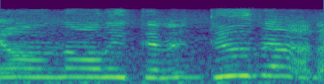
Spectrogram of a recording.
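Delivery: high, slow fake innocence; mock denial. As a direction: play it as a phony brush-off. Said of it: "he can just say".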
